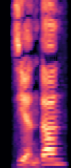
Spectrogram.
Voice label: "jin", Chinese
